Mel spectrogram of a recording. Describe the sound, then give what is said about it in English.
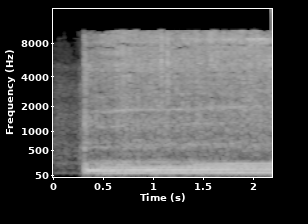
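Heavy engine rumble of a military tank driving on the streets of Palmetto Bay, Florida, kicking in abruptly and holding a loud, steady, low drone. “Someone driving a military tank on the streets of Palmetto Bay.”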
